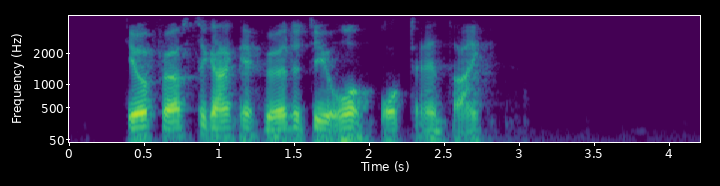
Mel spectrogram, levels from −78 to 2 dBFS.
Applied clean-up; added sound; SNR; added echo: neural mask model RNNoise.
